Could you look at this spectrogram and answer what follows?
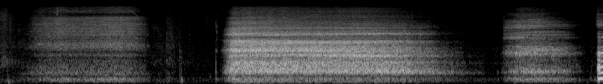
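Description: Deep, slow breaths during a gentle French vinyasa yoga session, with a long, loud airy exhale surging after a soft earlier breath and a shorter breath near the end, close to the mic with no talking.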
